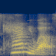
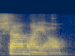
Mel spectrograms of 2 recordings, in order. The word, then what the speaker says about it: Chamuel: But one of the angels I work with is Camuel, Chamuel. Many people pronounce Shamael, but Camuel, heart chakra, angel of self-love.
